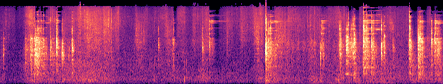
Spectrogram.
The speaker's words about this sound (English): That's big-ass gate ASMR.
